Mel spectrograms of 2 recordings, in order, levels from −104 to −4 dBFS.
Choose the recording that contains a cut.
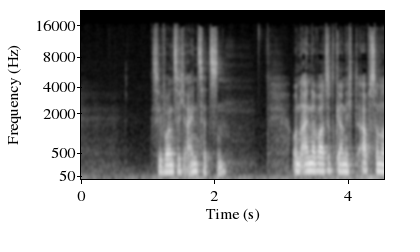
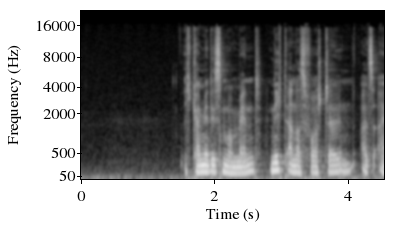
second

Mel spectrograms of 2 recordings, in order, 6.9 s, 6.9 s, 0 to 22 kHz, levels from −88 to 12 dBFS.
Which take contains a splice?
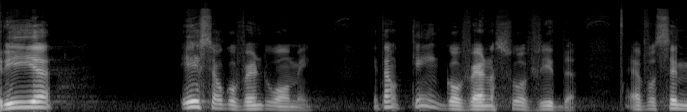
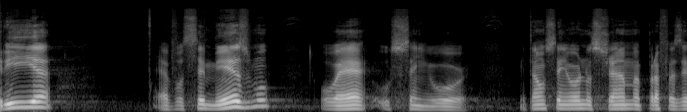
second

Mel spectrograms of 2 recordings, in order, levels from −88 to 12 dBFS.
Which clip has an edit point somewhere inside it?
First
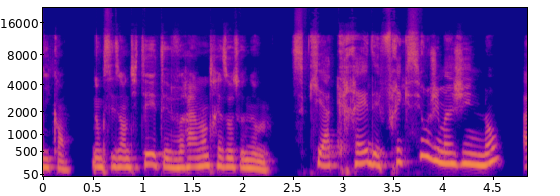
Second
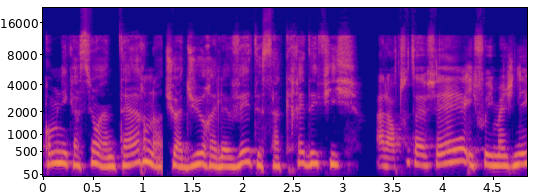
second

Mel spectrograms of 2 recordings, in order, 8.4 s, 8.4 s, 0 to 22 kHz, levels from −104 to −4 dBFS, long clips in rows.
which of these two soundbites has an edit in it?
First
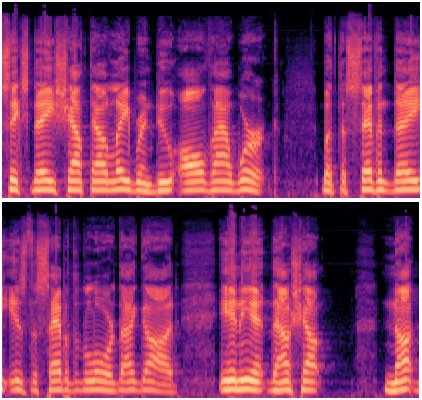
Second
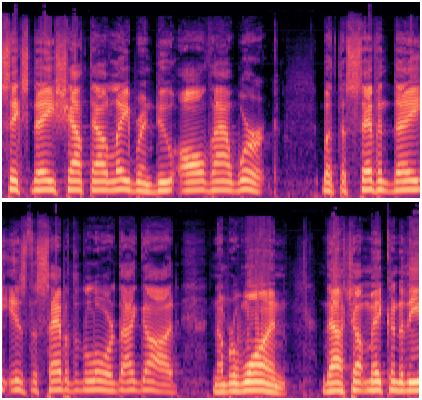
second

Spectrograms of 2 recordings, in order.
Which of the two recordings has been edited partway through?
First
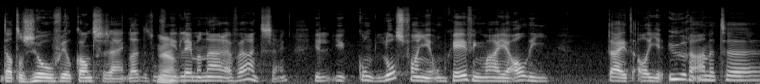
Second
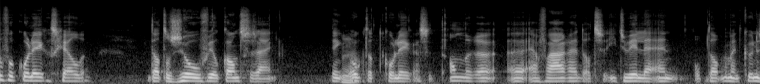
first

